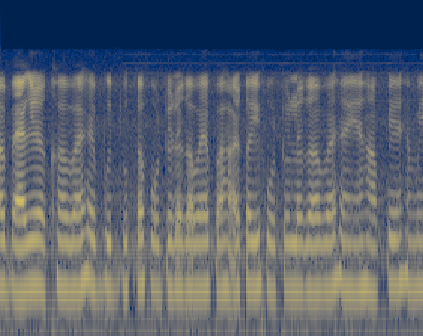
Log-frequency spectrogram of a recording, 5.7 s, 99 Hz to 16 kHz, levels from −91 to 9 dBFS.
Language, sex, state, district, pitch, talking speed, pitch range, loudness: Hindi, female, Haryana, Rohtak, 205 Hz, 225 wpm, 200-210 Hz, -21 LUFS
